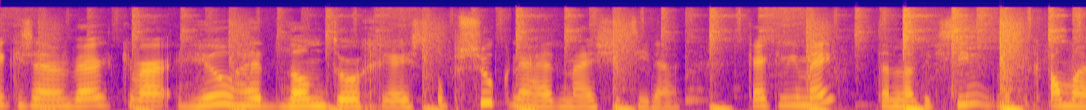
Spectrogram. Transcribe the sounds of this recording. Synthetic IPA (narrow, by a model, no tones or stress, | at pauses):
kəzɛjnʋəʋɛɹkəkʋaːɹɦɪːlˠɦətlɑnt̚dʊːɹχərejstɔpsuknaːɹɦətmɛjʃətinakɛjkiːɹmejd̥ɑnlaːtɪksinʋɑtɪkɑlˠma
